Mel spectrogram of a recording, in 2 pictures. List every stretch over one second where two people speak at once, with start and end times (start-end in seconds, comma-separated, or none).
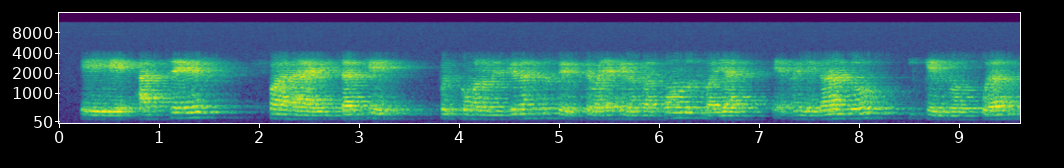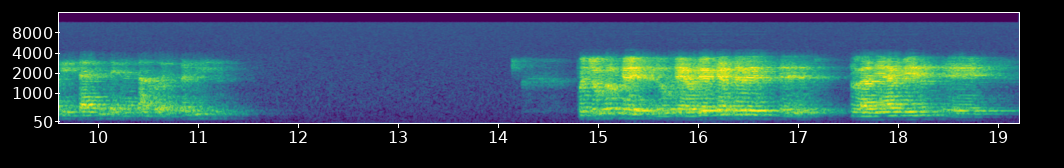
none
